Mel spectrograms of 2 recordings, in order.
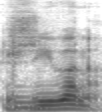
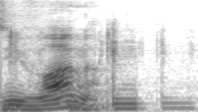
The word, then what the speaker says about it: Živana: On top of everything, I will mention the traditional Cypriot drink Živana, which the Greeks pronounce as Zivana or Zivanja, because they do not have the letter Ž.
